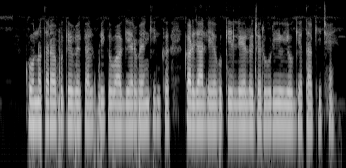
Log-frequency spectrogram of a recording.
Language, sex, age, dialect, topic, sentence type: Maithili, female, 25-30, Southern/Standard, banking, question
